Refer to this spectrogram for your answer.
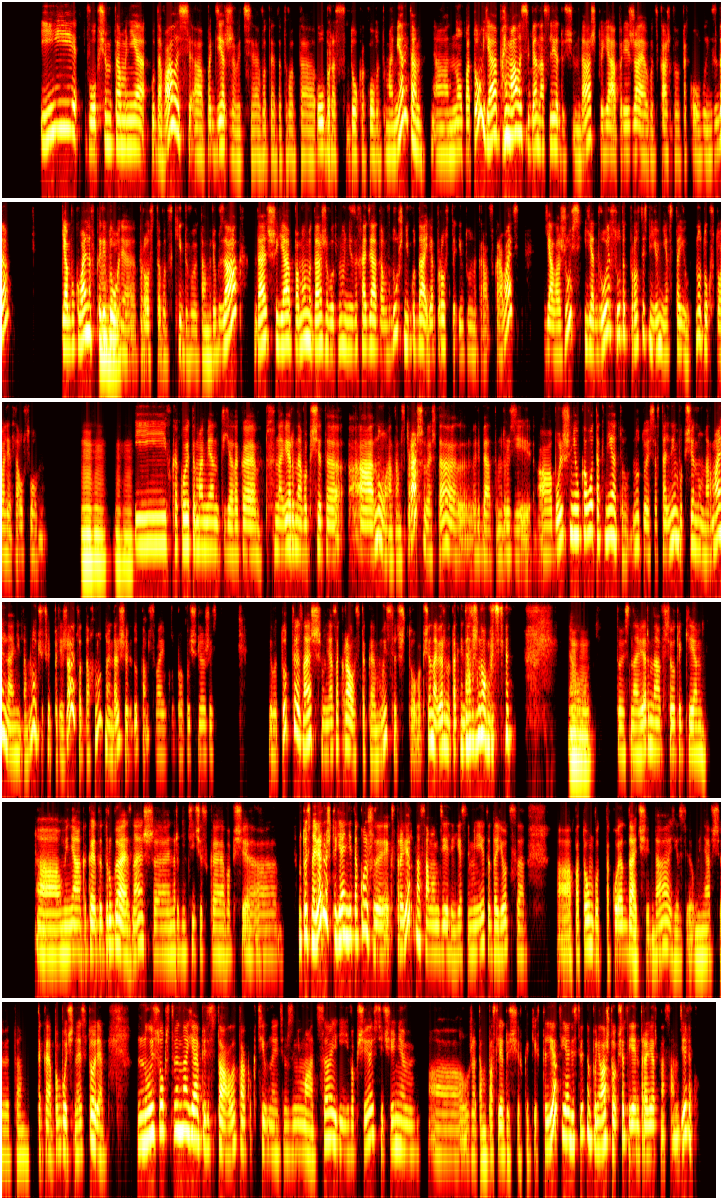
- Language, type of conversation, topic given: Russian, podcast, Как вы перестали сравнивать себя с другими?
- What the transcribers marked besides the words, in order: laughing while speaking: "поймала"; blowing; laughing while speaking: "так не должно быть"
